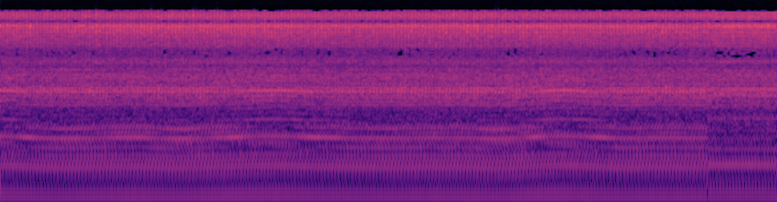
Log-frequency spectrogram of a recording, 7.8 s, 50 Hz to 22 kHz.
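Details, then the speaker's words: Honda EG2200X generator, early-to-mid 1990s, no load, after carburetor cleaning with low-speed mixture screw reset to 1.5 turns out: engine hunts and wavers, its beat uneven and surging, not running smooth; air cleaner ruled out as a restriction. "so I don't think it's coming across in the video kind of what I'm hearing it's just not running smooth you know clearly it's struggling with something"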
